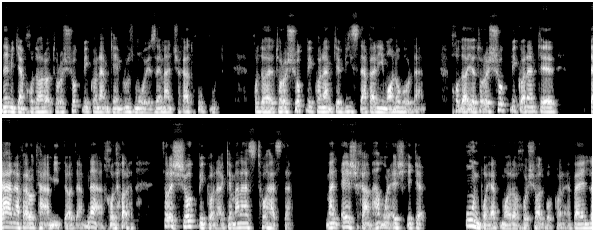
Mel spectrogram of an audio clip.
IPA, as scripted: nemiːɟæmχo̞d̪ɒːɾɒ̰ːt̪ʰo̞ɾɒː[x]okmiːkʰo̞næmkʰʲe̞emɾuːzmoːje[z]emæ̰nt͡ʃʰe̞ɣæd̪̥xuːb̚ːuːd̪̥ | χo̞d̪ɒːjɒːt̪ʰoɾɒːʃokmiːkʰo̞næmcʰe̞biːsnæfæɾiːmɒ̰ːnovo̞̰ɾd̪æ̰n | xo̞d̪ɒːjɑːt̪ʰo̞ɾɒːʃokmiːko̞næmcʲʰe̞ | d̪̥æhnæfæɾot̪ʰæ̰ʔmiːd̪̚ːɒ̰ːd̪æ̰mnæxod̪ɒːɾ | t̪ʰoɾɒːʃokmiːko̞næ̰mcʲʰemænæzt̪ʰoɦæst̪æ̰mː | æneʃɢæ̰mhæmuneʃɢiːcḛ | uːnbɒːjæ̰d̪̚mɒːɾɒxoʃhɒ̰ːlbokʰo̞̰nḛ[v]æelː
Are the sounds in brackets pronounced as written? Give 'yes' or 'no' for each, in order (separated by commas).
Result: no, yes, yes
